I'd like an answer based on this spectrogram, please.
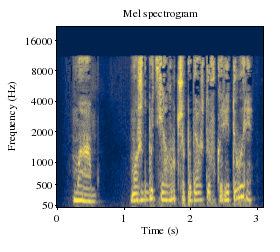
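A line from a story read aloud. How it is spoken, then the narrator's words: Whisper. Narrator (Russian): шепнула Ксюша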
